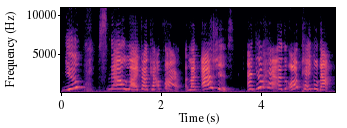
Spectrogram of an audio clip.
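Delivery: loud, high, sneering prince with a laugh; snooty prince. Acted. Prince Ronald scolding Elizabeth for her looks, loud and high. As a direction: look down your nose and scold loudly. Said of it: "This is what he said".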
